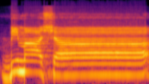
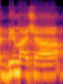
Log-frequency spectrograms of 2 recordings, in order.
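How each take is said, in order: First: بما شاء with the ما held long and slow; long madd. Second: بما شاء said quick, ما not lengthened; wrong short reading. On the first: Teacher shows students the correct long madd, slow recitation. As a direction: stretch the ما in بما شاء, then stop on شاء. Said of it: "اس کو لمبا کرنا ہے". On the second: Teacher imitates the common student mistake, quick plain reading. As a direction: rush through بما شاء without the madd. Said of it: "بما شاء، ایسا نہیں". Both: Shown as a demonstration.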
